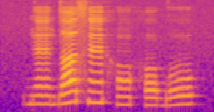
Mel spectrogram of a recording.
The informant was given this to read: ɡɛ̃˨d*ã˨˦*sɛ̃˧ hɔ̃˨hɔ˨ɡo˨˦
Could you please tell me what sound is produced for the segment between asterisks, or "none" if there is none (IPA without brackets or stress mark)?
a˨˦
